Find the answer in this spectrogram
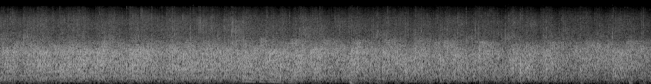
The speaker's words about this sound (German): Und natürlich die Murbratler. Das ist euer Applaus. Dankeschön.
